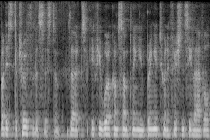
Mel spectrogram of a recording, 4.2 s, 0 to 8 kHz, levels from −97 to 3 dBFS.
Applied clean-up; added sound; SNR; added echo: neural separator model SepFormer DNS4.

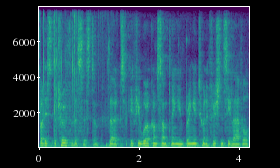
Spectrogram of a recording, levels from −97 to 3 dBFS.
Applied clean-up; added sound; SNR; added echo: none; Crushing; 18 dB; reverberation time 0.8 s.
